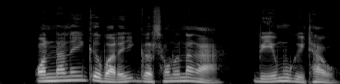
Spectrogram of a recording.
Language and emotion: Bodo, disgusted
